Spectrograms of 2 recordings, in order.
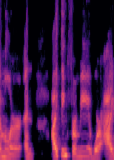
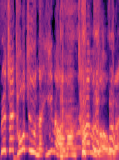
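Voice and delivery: high, loud mock tirade; exasperated outburst; 6 semitones higher, 8 dB louder than usual. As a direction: act out fed-up telling-off at full volume. Voicing women's real meaning behind emails.

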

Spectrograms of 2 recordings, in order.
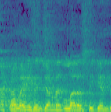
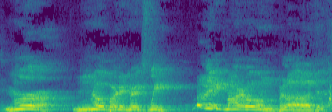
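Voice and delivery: slow, growling mutant shout, higher; Fox the super mutant; 4 semitones higher, much slower than usual. Acted. [name] voicing Fox the super mutant at the panel, slow mutant shout. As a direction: roar it out like a raging super mutant. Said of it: "How about Fox, the super mutant".

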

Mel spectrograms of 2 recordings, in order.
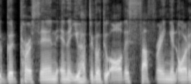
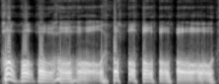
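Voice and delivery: put-on belly-laugh like a jolly old man, pitched up; Santa Claus laugh; 2 semitones higher than usual. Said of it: "it's literally Santa Claus laughing".

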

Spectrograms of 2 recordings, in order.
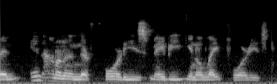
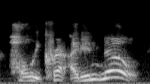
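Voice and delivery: higher, louder retold dismay; stunned realisation; 6 semitones higher, 4 dB louder than usual. Teller realising whom he insulted, stunned dismay. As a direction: climb in pitch as the blunder lands.

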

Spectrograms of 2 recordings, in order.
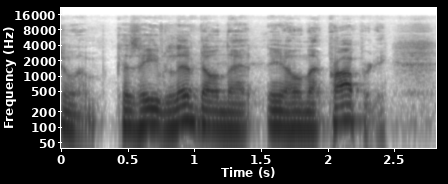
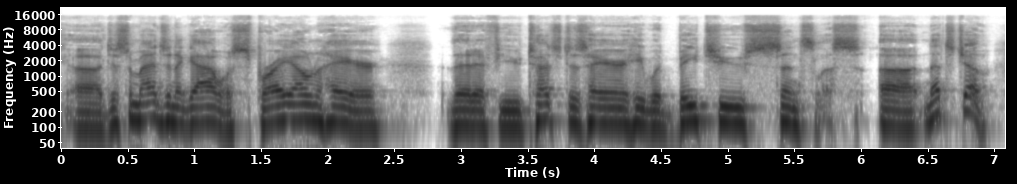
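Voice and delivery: ordinary talk, nothing marked

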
